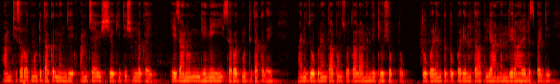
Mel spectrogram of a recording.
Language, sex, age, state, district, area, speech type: Marathi, male, 18-30, Maharashtra, Aurangabad, rural, spontaneous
